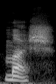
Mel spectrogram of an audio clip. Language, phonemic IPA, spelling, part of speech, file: English, /mʌʃ/, mush, noun / verb / interjection, En-us-mush.ogg
- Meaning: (noun) 1. A somewhat liquid mess, often of food; a soft or semisolid substance 2. A mixture of noise produced by the harmonics of continuous-wave stations 3. The foam of a breaker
